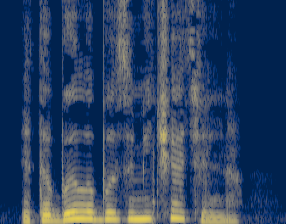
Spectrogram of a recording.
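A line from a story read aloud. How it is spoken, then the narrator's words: Sighing. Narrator (Russian): вздохнула мисс Хендерсон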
